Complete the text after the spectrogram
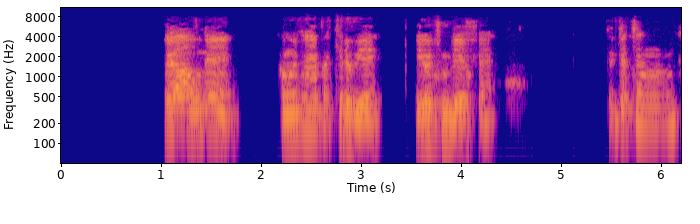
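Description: A young man speaks with animation close to a phone microphone.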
